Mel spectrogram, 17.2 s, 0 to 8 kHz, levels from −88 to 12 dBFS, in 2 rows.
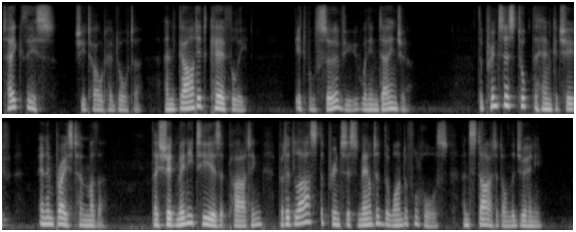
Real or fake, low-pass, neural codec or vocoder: fake; 7.2 kHz; codec, 16 kHz, 0.8 kbps, ZipCodec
